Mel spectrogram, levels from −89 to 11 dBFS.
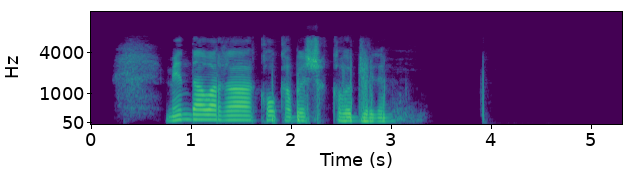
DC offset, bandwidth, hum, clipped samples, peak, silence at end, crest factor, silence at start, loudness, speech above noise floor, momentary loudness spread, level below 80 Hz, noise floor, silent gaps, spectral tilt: under 0.1%; 7.2 kHz; none; under 0.1%; -2 dBFS; 2.2 s; 20 dB; 0.3 s; -20 LUFS; 71 dB; 21 LU; -54 dBFS; -90 dBFS; none; -6.5 dB/octave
